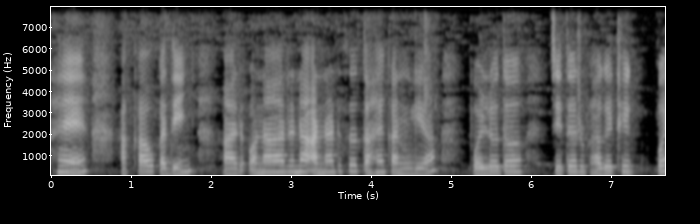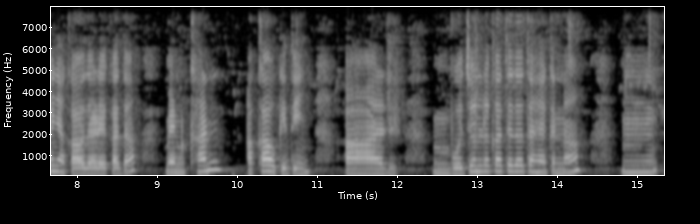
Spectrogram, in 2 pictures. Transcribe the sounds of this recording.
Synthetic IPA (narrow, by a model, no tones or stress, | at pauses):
hɛ̃akawkad̪iɲaɾɔnaɾɛnaʔanaɾd̪ɔt̪aɦɛ̃kanɡɛjapɔjlɔd̪ɔt͡ʃit̪əɾbʱaɡɛʈʰik̚ | bəɲakawd̪aɽɛkad̪amɛnkʰanakawkid̪iɲ | aɾ | bɔd͡ʒunlɛkat̪ʰɛd̪ɔt̪aɦɛ̃kana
